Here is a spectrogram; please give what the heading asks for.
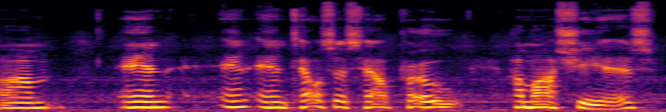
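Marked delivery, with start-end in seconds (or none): none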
